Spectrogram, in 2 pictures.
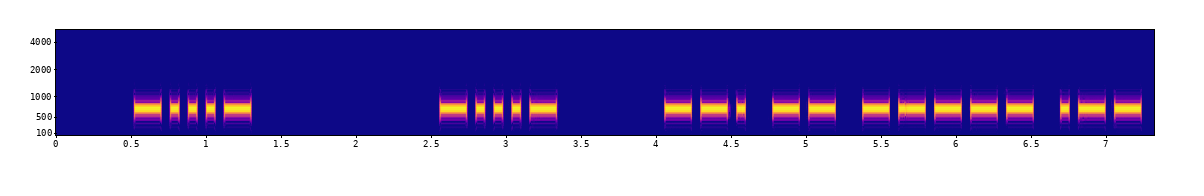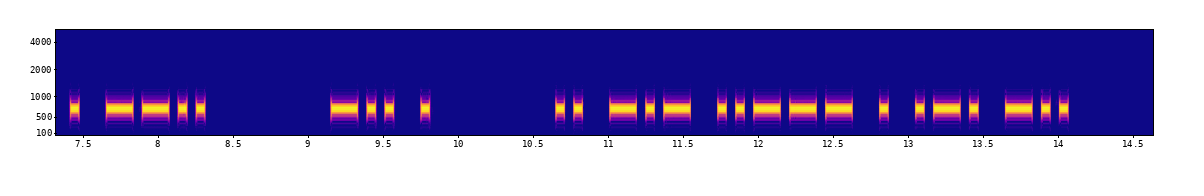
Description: Morse code, heard as a keyed tone, about 20 wpm, 700 Hz. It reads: <BT> <BT> GM0WEZ DE IK2ERD
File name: UK MASTER QSOs TRAINING / 20WPM / UK MASTER QSOs 0008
